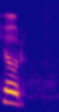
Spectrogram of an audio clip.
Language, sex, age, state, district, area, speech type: Kashmiri, female, 18-30, Jammu and Kashmir, Kulgam, rural, read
